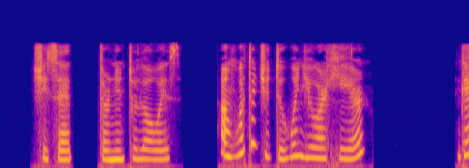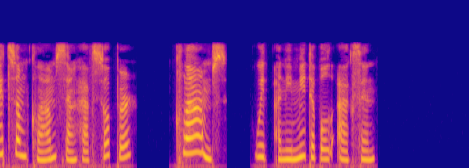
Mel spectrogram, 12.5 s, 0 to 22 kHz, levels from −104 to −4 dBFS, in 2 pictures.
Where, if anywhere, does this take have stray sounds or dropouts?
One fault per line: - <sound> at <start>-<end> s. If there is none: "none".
none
